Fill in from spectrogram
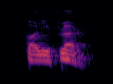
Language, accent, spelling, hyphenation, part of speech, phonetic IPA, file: Catalan, Valencia, coliflor, co‧li‧flor, noun, [ˌkɔ.liˈfloɾ], LL-Q7026 (cat)-coliflor.wav
- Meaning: 1. cauliflower 2. cauliflower coral mushroom (Ramaria botrytis)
